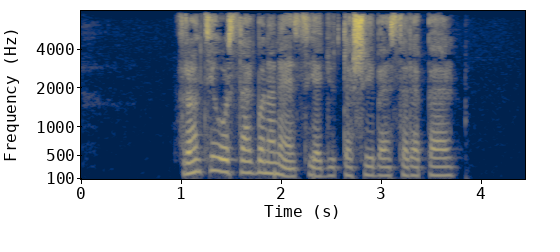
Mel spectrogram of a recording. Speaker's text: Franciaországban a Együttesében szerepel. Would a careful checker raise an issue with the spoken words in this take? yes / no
yes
